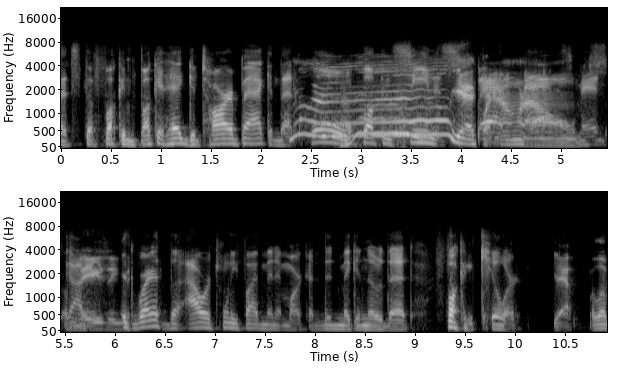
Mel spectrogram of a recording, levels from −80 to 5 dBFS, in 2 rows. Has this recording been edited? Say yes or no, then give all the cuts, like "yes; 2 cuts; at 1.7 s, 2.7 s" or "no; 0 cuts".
yes; 3 cuts; at 4.1 s, 6.1 s, 6.5 s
